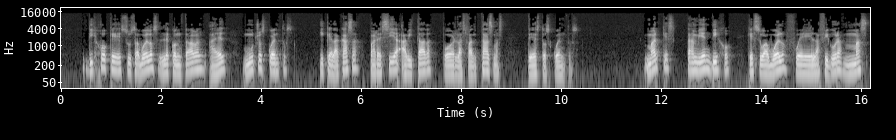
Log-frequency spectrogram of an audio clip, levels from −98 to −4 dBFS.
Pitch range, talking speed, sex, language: 100-125 Hz, 120 wpm, male, Spanish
